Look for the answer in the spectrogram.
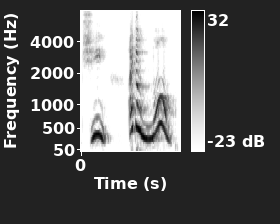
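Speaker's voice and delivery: high, loud dithering voice; an airheaded girl unsure; dim girl. A narrator's reading. Myra dithers in a high, loud empty-headed voice. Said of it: "said Myra".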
